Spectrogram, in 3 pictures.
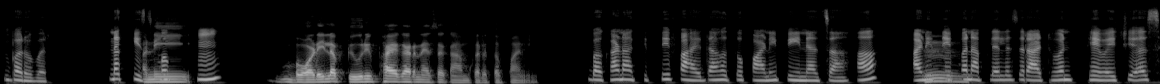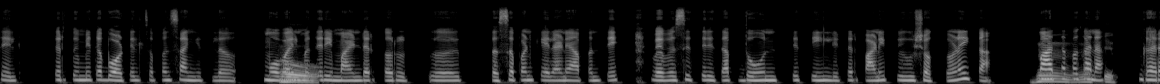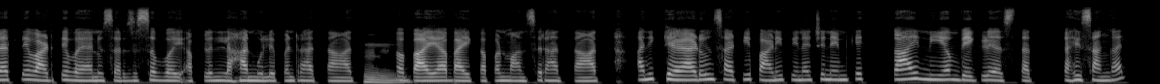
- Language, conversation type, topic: Marathi, podcast, पाणी पिण्याची सवय चांगली कशी ठेवायची?
- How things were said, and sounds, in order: in English: "बॉडीला प्युरिफाय"; in English: "रिमाइंडर"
